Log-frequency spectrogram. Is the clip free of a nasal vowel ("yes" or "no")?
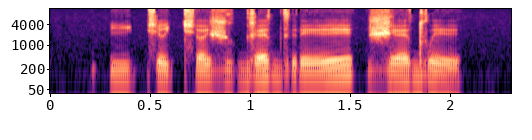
yes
